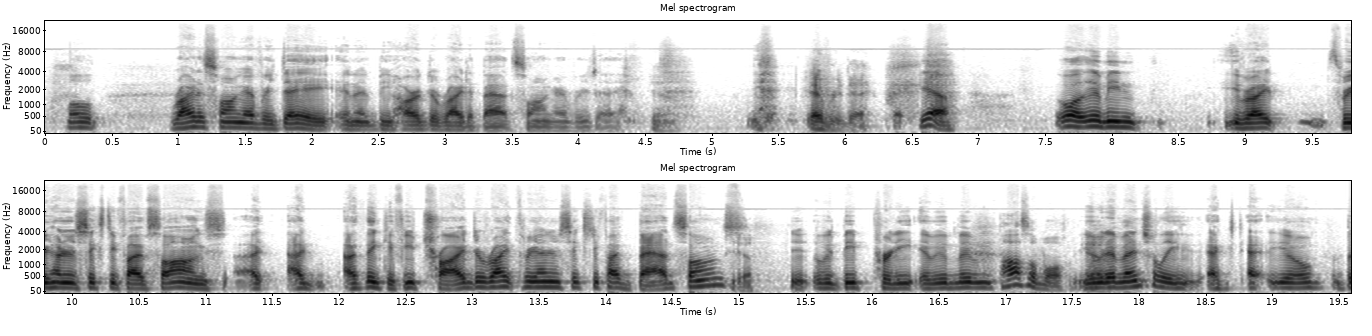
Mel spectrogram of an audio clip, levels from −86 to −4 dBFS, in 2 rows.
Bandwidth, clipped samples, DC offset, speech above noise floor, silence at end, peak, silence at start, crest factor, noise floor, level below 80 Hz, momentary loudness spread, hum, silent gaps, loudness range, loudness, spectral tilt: 12.5 kHz; under 0.1%; under 0.1%; 39 dB; 0 s; 0 dBFS; 0.15 s; 16 dB; -56 dBFS; -58 dBFS; 17 LU; none; none; 7 LU; -17 LUFS; -5.5 dB/octave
